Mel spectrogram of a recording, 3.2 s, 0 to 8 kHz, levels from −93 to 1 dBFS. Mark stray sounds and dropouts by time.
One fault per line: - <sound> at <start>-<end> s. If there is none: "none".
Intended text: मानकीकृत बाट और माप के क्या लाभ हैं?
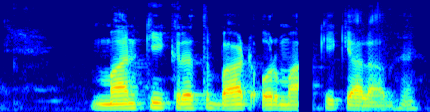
- dropout at 2.2-2.4 s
